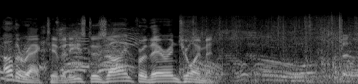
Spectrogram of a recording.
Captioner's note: indistinct chatting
